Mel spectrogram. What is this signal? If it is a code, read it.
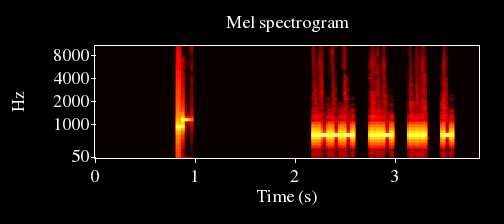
Morse code, heard as a keyed tone, about 40 wpm, spaced as for 29 wpm, 700 Hz. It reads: JUST
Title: 2x Character Spacing - Top 200 Words - 40wpm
